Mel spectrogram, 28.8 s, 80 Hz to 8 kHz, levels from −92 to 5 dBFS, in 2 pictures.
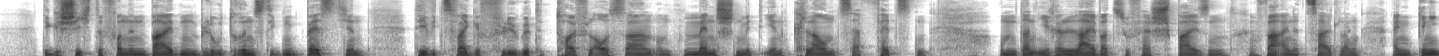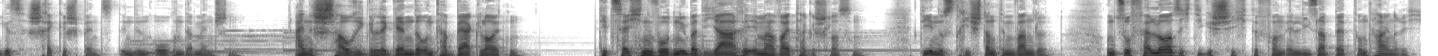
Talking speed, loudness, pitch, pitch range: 140 wpm, -19 LUFS, 100 Hz, 95-105 Hz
